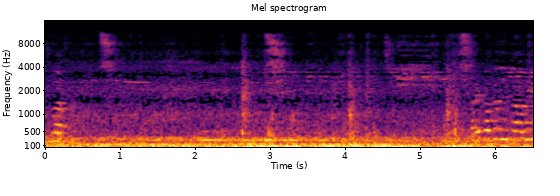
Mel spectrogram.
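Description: About five sharp slaps and thuds spread over a few seconds, from punches and kicks landing in a Kyokushin karate bout, over a constant low rumble.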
